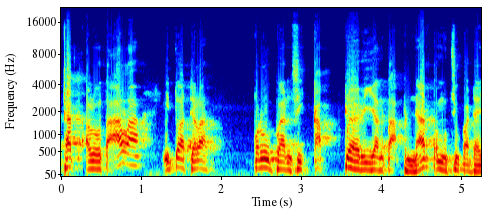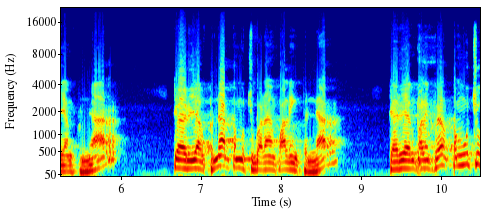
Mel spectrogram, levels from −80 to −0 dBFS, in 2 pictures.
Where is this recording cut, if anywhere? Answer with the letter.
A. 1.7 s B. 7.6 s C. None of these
C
